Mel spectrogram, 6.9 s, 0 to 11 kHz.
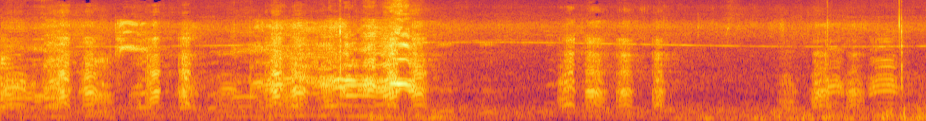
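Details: Farm-kept blue Kholmogory gander hatched in 2016, recorded 21 August 2018, giving clipped honks in irregular series with a louder cluster in the middle and a faint steady whine underneath.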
